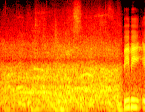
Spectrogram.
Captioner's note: audience cheers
